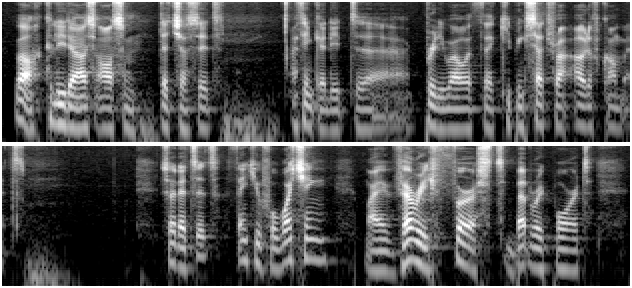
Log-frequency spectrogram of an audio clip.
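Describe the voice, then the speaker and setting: This man speaks with a Dutch accent at a fairly low pitch. His pitch varies in an ordinary way, and his pace is moderate. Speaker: tabletop wargaming hobbyist. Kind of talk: battle report narration. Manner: halting, many fillers.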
